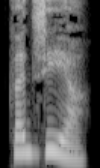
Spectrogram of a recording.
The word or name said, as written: ಕಜಿಯಾ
